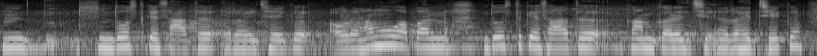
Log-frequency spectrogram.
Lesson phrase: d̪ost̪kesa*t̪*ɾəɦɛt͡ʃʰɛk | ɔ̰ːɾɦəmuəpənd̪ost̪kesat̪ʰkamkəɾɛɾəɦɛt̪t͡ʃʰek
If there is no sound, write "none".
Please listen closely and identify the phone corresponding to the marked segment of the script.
t̪ʰ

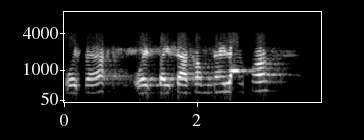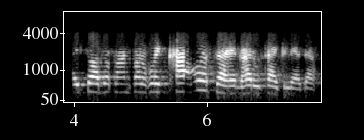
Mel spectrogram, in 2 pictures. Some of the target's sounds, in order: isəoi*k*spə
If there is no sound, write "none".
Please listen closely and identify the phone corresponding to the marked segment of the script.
none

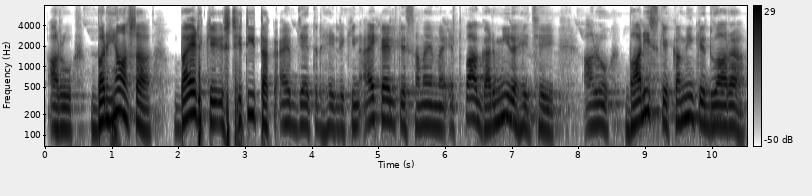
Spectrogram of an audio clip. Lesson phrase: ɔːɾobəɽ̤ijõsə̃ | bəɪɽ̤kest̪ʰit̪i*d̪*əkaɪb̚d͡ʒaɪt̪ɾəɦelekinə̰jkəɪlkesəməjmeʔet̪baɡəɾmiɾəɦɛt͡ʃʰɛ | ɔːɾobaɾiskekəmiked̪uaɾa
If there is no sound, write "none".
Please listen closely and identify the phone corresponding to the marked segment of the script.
t̪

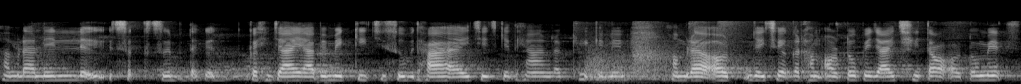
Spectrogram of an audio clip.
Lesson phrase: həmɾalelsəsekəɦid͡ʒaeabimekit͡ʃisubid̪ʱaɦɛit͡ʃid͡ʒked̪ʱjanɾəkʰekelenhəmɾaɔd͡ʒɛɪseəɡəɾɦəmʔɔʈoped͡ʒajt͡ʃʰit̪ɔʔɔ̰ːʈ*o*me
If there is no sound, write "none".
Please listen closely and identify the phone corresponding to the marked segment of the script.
o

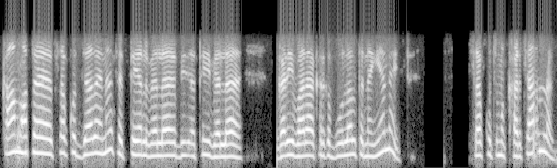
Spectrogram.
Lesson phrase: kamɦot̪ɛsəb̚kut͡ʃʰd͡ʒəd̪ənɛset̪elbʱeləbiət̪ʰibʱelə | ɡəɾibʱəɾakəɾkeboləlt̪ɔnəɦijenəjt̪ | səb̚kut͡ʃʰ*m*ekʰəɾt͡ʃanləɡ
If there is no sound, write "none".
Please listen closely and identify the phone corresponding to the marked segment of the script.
m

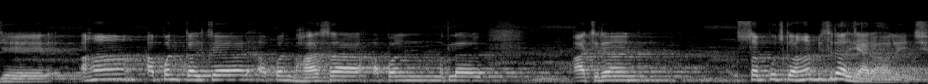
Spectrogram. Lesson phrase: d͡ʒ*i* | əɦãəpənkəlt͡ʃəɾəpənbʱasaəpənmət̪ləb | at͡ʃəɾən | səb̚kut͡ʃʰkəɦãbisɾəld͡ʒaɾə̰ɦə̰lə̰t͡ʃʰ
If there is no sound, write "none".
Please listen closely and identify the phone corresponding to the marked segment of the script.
e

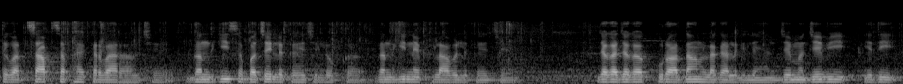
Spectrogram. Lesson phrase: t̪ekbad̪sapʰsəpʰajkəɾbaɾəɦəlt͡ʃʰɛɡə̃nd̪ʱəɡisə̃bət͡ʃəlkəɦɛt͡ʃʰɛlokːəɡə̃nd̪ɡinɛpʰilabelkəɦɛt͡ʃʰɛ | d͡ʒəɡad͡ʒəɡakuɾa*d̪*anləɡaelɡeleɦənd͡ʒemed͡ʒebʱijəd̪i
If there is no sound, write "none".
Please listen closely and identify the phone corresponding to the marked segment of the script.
d̪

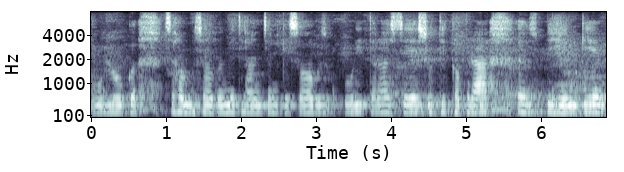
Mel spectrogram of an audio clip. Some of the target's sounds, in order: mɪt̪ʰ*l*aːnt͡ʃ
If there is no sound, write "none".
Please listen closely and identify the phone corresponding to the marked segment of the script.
l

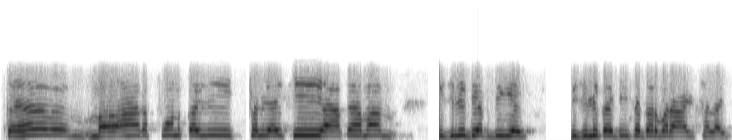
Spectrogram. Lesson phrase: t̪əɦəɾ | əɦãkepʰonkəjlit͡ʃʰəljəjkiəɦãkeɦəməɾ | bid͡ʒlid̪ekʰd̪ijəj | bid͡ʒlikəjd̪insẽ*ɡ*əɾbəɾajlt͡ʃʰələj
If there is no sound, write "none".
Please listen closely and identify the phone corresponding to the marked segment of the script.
ɡ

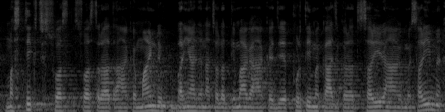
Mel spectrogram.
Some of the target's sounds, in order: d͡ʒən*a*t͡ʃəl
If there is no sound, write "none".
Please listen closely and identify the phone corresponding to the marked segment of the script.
a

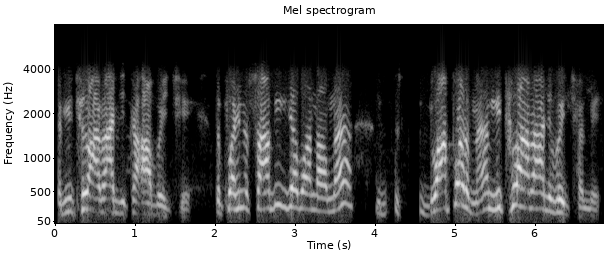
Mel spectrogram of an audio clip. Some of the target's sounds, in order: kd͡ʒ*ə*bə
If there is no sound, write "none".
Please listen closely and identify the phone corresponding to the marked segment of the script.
ə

